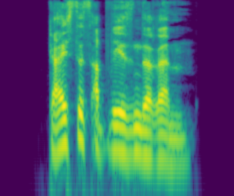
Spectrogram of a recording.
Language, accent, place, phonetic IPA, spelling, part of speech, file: German, Germany, Berlin, [ˈɡaɪ̯stəsˌʔapveːzn̩dəʁəm], geistesabwesenderem, adjective, De-geistesabwesenderem.ogg
- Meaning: strong dative masculine/neuter singular comparative degree of geistesabwesend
